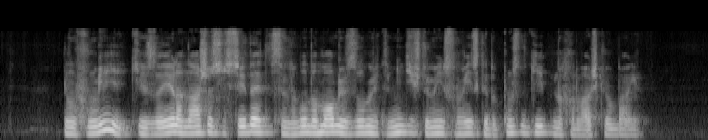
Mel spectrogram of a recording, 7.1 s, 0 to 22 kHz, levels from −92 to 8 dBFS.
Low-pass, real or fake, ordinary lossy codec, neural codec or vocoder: 9.9 kHz; fake; none; autoencoder, 22.05 kHz, a latent of 192 numbers a frame, VITS, trained on one speaker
